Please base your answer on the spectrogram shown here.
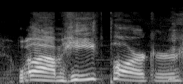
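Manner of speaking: put-on Southern belle accent. Introducing a character in a roleplaying game: Southern belle voice. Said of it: "When did Heath become a Southern Belle?".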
